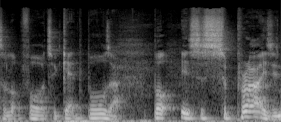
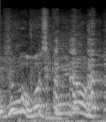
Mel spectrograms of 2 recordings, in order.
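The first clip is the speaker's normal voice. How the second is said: laughing mock bafflement. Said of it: "you go".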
